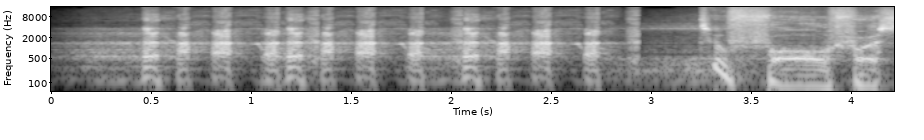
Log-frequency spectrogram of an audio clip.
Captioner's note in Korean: 주모자의 웃음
